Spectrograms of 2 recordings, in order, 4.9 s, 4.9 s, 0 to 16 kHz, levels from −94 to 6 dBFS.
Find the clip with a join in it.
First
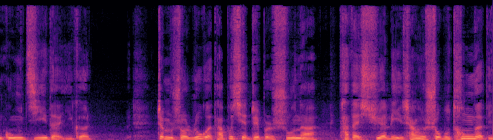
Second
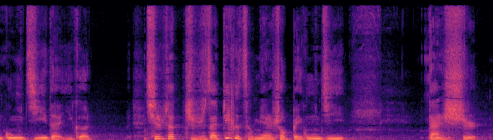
second; 1 cut; at 1.4 s

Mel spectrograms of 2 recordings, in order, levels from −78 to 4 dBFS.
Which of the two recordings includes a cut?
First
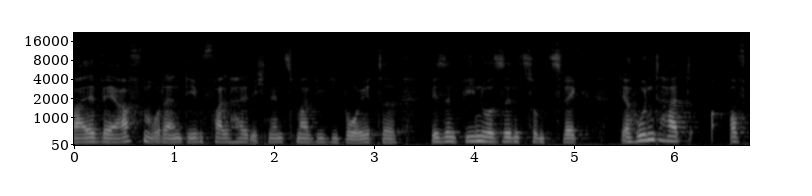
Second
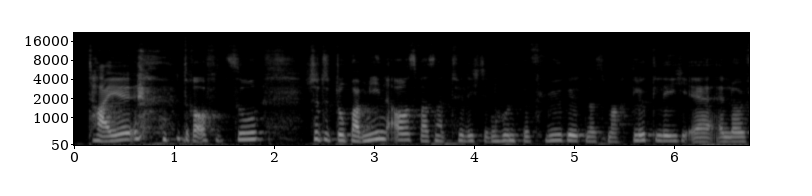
first; 1 cut; at 1.8 s

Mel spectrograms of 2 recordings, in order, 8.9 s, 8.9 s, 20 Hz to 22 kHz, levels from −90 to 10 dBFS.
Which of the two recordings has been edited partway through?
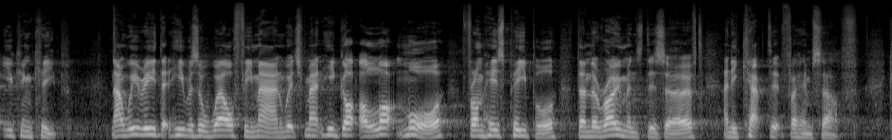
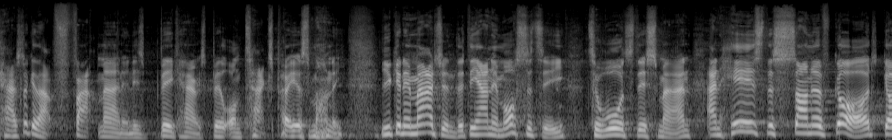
second; 1 cut; at 4.7 s

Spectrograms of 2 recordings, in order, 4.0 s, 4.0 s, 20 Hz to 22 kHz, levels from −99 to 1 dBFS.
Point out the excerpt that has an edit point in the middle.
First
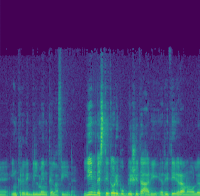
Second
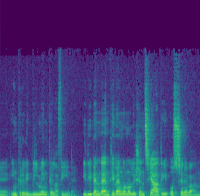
first; 1 cut; at 1.6 s

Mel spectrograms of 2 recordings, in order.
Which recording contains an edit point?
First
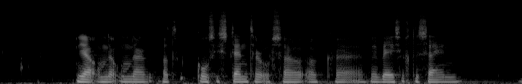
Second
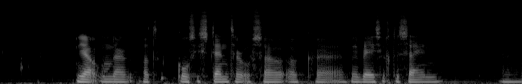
second; 1 cut; at 0.9 s

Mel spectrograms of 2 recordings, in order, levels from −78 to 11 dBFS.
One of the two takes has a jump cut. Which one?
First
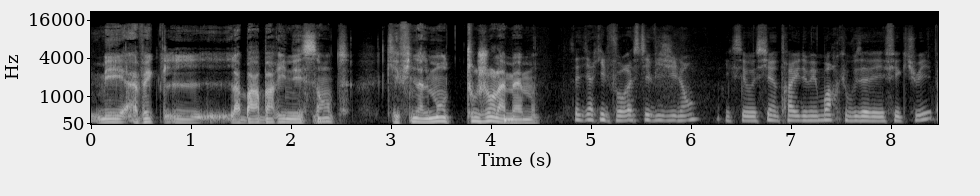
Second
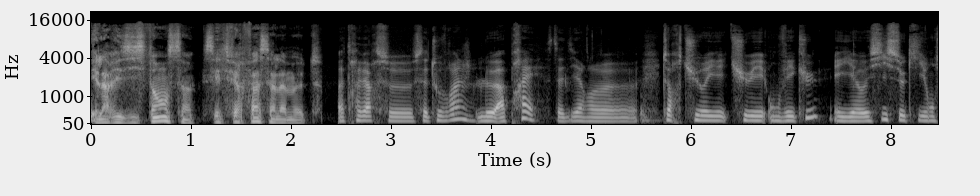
second; 2 cuts; at 3.8 s, 5.7 s

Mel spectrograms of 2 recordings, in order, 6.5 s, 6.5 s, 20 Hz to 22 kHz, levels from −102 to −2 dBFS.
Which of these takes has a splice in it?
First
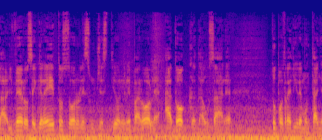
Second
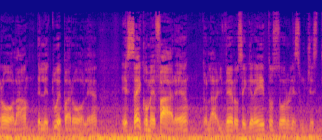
second; 1 cut; at 4.0 s

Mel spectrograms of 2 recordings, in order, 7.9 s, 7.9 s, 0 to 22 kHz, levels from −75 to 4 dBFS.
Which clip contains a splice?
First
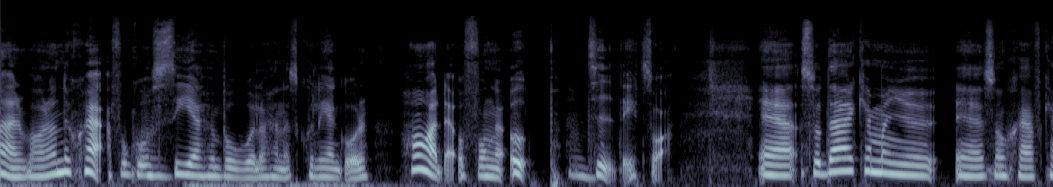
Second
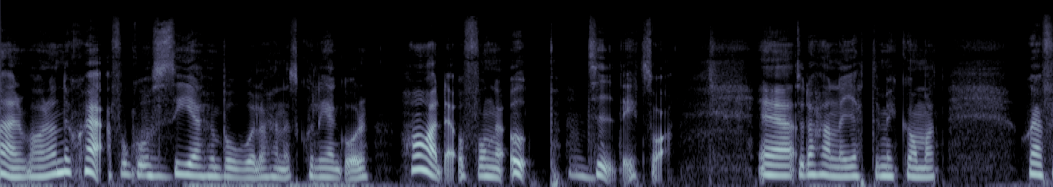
second; 1 cut; at 6.0 s

